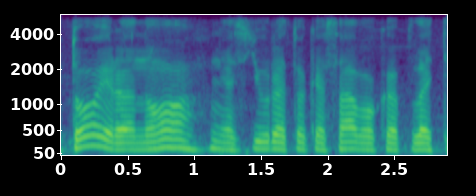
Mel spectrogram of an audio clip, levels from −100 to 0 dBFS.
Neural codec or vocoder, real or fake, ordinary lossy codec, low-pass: none; real; Opus, 64 kbps; 5.4 kHz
